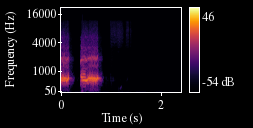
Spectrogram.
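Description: A man's voice coming through a video call, finishing a phrase, then a brief faint hiss and a second of dead silence in the pause between words.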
